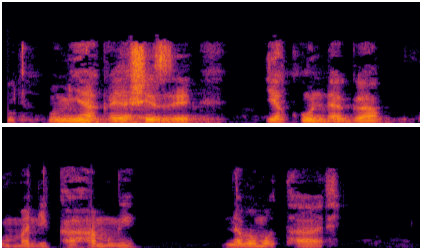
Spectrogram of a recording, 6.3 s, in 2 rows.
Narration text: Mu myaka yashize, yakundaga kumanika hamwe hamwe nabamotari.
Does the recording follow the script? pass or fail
fail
